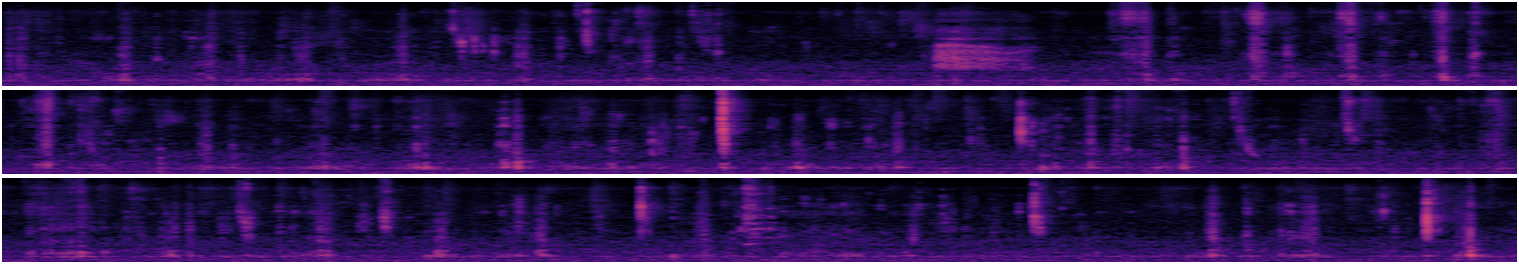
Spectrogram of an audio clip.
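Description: Close-up mouth sounds of someone eating a slice of mango: soft, scattered wet chewing and lip-smacking clicks, with a short breathy sound about five seconds in.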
